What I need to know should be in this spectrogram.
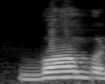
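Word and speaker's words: bomb: Silent B after M and before টি, অর্থাৎ এম এর পরে এবং টি এর পূর্বে বি সাইলেন্ট থাকবে। এম এর পূর্বে, এম এর পরে এবং টি এর পূর্বে বি সাইলেন্ট থাকবে। বি ও এম বি, বম্ব না হয়ে হয়েছে বম, বম, বম।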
